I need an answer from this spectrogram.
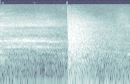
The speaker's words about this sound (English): Landed on the lower back first. That's such a dead ring sound. So you know it's stiff. The fucking boxing ring. It doesn't even look like it has a mat on it, really. It looks like they're just landing on plywood.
